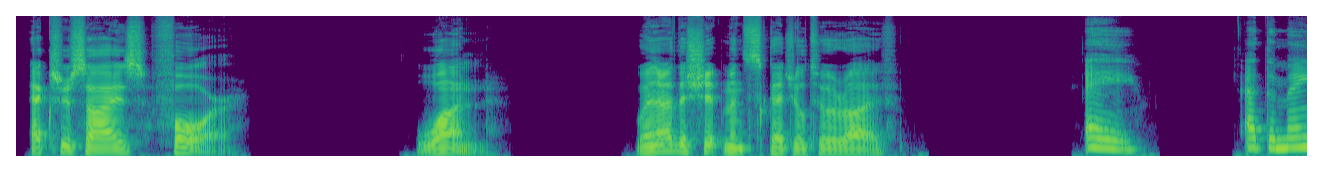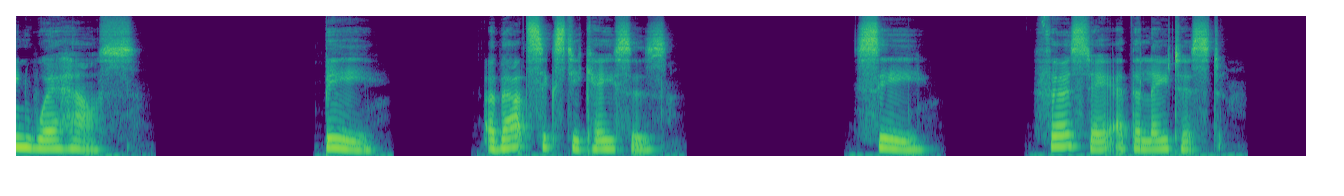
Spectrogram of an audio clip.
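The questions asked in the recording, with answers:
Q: When are the shipments scheduled to arrive?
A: C: Thursday at the latest.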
